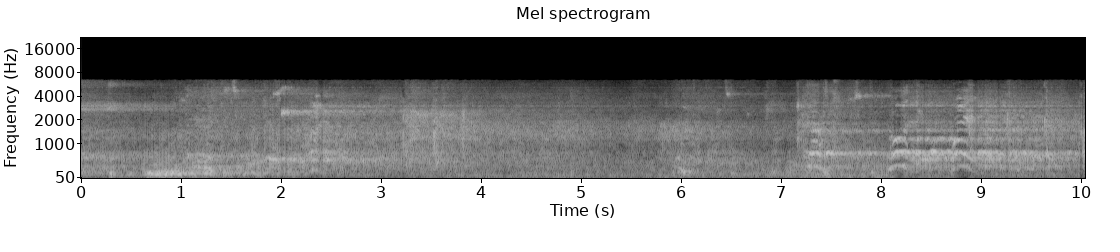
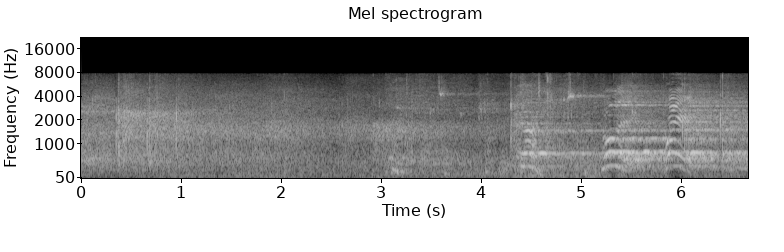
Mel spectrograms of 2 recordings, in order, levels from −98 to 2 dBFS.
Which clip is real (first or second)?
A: second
